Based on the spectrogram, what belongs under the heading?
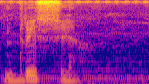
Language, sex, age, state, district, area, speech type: Hindi, male, 30-45, Uttar Pradesh, Azamgarh, rural, read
